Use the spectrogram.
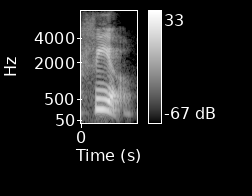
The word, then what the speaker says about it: fear: R is silent in this word, like fear, R is silent.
